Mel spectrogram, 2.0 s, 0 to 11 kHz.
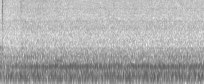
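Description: Steady cabin rumble of an Embraer 190 taxiing after landing, its GE CF34 turbofans at idle, with a steady mid-pitched hum running through it.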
